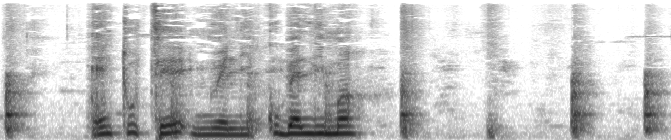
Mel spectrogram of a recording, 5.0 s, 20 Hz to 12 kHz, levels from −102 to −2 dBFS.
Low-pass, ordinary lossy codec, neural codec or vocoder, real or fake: 10.8 kHz; AAC, 48 kbps; none; real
